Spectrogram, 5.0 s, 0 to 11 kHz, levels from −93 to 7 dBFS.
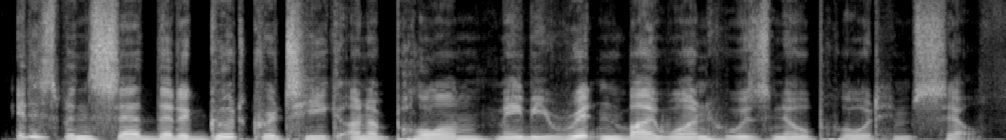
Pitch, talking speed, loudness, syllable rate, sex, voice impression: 140 Hz, 250 wpm, -18 LUFS, 5.4 syllables/s, male, masculine, adult-like, slightly clear, slightly refreshing, friendly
